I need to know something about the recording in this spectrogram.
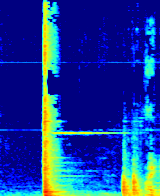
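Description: One solid claw-hammer blow on an awl held against a tin can, punching a small hole through the can wall: a single sharp hit about half a second in, followed by a faint thin ring that fades over about a second.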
